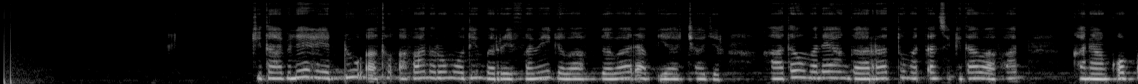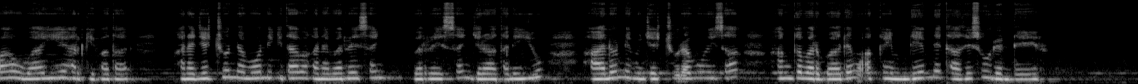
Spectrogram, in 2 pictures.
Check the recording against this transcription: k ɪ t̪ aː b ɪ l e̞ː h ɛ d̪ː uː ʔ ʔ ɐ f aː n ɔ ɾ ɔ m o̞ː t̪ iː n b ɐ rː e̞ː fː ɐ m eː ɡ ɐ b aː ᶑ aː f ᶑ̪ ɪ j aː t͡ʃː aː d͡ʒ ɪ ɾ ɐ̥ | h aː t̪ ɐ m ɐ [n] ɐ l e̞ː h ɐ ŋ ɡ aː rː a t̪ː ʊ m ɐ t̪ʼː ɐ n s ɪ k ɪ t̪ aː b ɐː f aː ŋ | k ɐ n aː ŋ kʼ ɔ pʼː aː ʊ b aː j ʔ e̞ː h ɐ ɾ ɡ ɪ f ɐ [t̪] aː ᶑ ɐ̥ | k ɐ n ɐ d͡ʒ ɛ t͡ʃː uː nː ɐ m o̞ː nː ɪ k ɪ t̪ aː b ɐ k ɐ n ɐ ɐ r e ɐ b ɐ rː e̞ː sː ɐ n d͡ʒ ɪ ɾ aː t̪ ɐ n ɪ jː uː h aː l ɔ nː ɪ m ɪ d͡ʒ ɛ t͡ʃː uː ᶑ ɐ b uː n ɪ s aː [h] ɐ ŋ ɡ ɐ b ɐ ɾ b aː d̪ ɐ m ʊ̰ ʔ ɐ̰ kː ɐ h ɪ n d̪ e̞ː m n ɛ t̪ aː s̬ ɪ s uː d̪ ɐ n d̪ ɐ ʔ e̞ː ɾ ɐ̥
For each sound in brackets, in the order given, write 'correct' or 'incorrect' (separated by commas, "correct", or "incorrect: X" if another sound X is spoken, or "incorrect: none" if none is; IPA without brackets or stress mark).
incorrect: m, correct, correct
